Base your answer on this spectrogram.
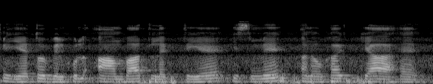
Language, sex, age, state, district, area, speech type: Urdu, male, 18-30, Bihar, Saharsa, urban, read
